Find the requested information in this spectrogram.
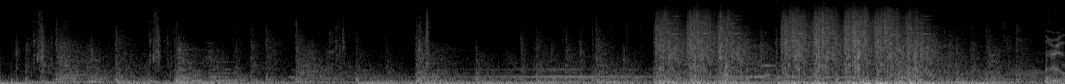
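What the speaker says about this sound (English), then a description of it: "Switch to the shotgun." Shotgun blasts and other gunfire ring out in a Fallout: Tale of Two Wastelands game fight, a dense run of sharp repeated shots with a busier, louder burst toward the end, no voices.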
